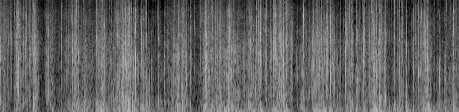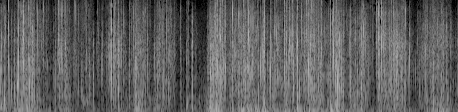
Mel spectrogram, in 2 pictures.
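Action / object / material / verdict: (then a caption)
scrape / metallized plastic foil snack bag / plastic foil / none. A filled, hand-sized Hot Nuts snack bag of metallized plastic foil is crinkled and squeezed with the fingertips of both hands. It gives a steady stream of bright, crackling crinkles, strongest in the high frequencies, with dense rapid snaps that rise and fall in loudness over the nine seconds.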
